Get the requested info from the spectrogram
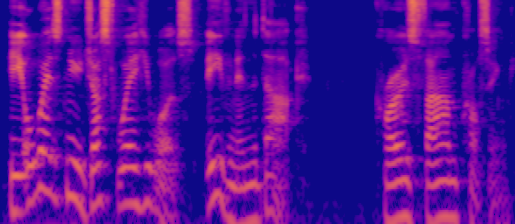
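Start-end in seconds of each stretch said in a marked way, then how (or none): none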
